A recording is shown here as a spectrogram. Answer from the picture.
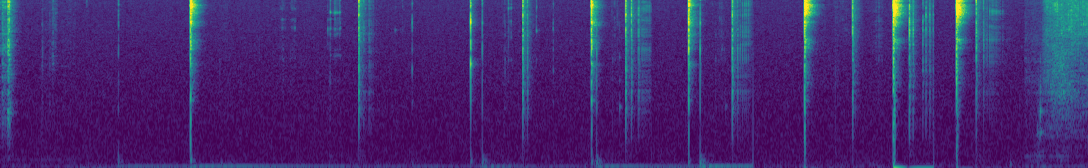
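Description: Stainless steel nail clipper snipping through a fine metal chain, a run of sharp metallic clicks at irregular intervals, with the clearest snaps about two seconds in and near the end.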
